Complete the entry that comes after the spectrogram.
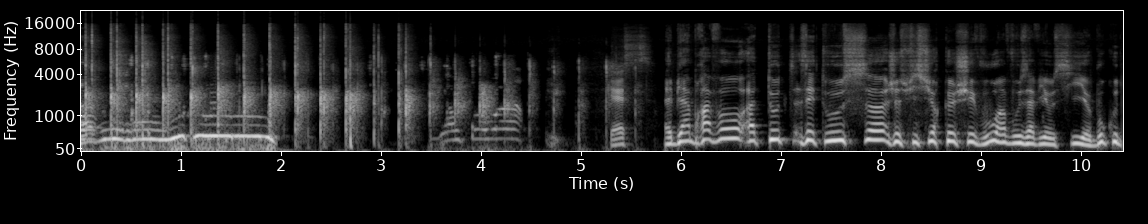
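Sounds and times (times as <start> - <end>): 
audience clapping: 0.0 - 5.8
speech: 0.2 - 1.2, 5.3 - 10.4.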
